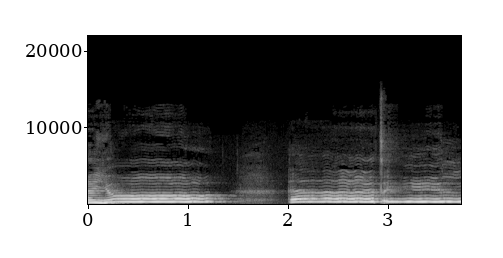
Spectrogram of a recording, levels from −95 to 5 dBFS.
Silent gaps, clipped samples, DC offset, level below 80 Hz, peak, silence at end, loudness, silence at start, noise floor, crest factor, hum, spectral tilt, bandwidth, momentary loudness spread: none; under 0.1%; under 0.1%; under -90 dBFS; -6 dBFS; 0 s; -17 LUFS; 0 s; -49 dBFS; 10 dB; none; -5 dB/octave; 8.6 kHz; 7 LU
